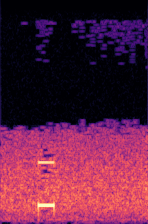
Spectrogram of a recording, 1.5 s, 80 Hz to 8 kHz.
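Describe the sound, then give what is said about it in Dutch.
A single short electronic beep from an amateur radio set, lasting a fraction of a second, sounds over steady band-limited static hiss, followed by a sharp click at the very end. “Ja, even de 70 teruggedraaid. Anders piept het zo.”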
